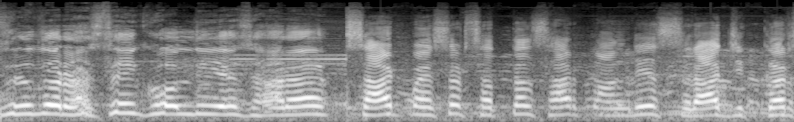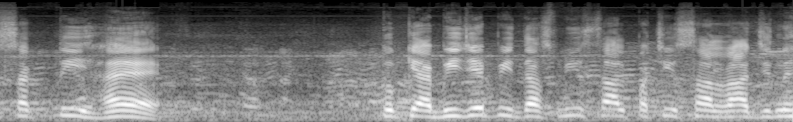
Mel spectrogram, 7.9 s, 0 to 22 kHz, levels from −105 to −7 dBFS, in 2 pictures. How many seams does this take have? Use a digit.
1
